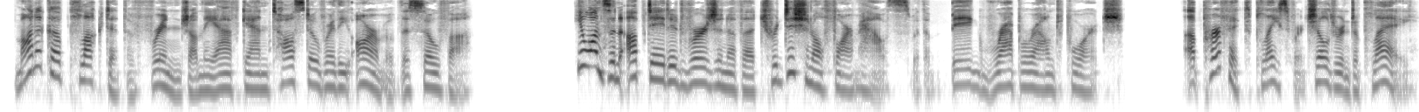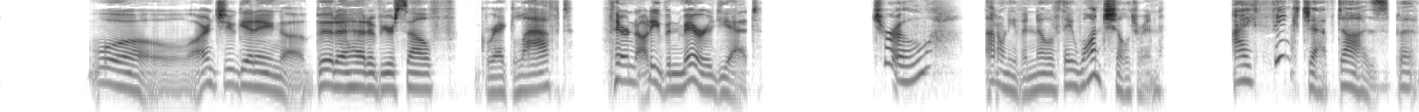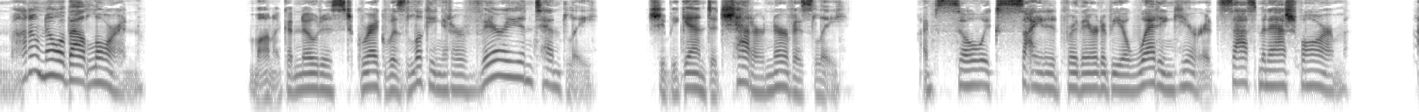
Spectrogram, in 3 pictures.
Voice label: audio books, American; USA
